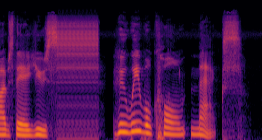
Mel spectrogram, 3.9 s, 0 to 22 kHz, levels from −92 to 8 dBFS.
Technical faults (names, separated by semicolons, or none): system hang loop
